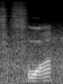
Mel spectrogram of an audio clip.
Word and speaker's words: Foy: The tour has now come to the town of Foy, or Foy as the Americans would pronounce it back in the war.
